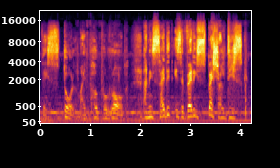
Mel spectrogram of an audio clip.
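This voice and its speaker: An actor playing a grandiose, deluded self-proclaimed god in a video game, with a pompous, theatrical, declamatory delivery. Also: male voice, fairly high pitch, animated, moderate pace, lightly acted. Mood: self-important. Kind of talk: video game cutscene acting. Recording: music playing behind the voice.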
